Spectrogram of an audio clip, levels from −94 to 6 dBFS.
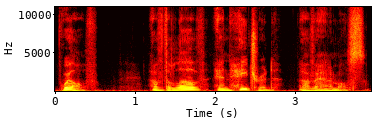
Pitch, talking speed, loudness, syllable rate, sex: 130 Hz, 120 wpm, -19 LUFS, 4.2 syllables/s, male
